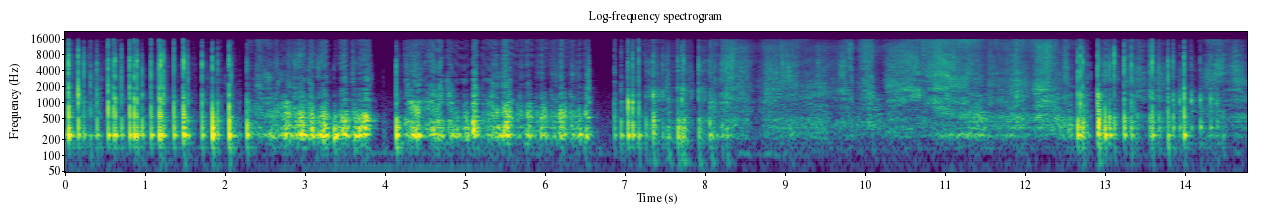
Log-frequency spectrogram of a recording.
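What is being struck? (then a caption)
Laminate desk top. Long red nails tap and scratch on a large, solid, flat white laminate desk top. Rapid clicking taps open the clip, then give way to steady, rasping scratches with brief pauses. Sharp taps return near the end.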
